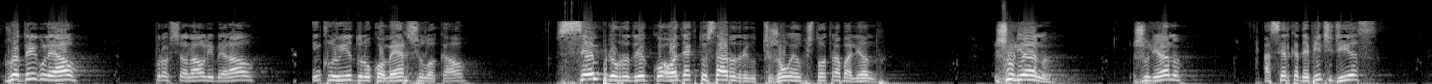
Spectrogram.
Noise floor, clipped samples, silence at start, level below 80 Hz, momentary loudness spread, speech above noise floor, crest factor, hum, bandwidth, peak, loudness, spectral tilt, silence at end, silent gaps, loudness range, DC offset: -56 dBFS; 1%; 0.05 s; -28 dBFS; 14 LU; 46 dB; 12 dB; none; 17.5 kHz; 0 dBFS; -10 LUFS; -4.5 dB/octave; 0.6 s; none; 4 LU; under 0.1%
